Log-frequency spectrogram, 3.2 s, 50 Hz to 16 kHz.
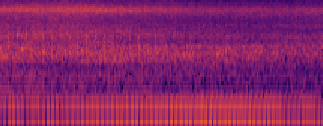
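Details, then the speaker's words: VAZ 2114 engine, 235,000 km, first cold start at 0 °C after replacing camshaft stud and lapping camshaft bearing beds to cure knocking and wandering idle: steady even idle, low regular pulse, no top-end tapping; knock gone. "двигателя закончена температура 0 я только запустил забыл включить камеру ничего не стучит как раньше"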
